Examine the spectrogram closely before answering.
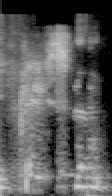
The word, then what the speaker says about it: plaice: Place. Sorry? Sorry, I was helping you out. Place. I know it looks weird Yeah. the way it's spelled, but that's it. It's how it's spelled.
